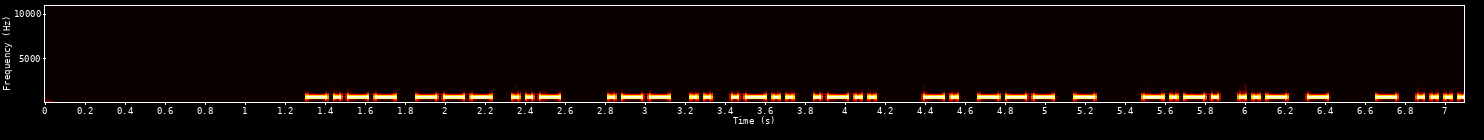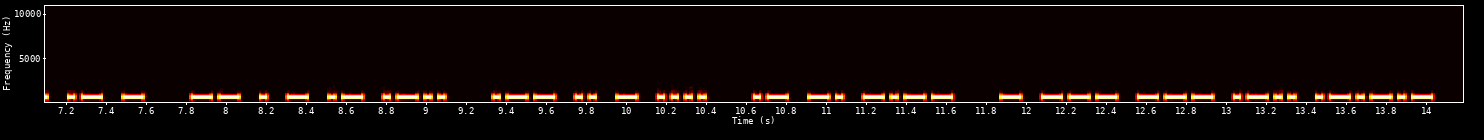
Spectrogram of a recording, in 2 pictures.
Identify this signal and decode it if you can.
Morse code, heard as a keyed tone, about 34 wpm, 700 Hz. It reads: YOU WILL NOT CUT THAT METAL WITH ANY TOOL.
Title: Sentences from Top 1000 Words - Review Part 6 - 35wpm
